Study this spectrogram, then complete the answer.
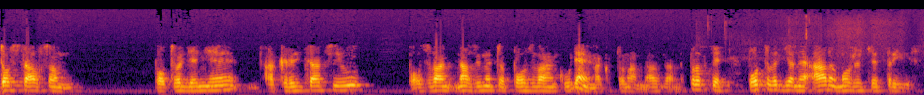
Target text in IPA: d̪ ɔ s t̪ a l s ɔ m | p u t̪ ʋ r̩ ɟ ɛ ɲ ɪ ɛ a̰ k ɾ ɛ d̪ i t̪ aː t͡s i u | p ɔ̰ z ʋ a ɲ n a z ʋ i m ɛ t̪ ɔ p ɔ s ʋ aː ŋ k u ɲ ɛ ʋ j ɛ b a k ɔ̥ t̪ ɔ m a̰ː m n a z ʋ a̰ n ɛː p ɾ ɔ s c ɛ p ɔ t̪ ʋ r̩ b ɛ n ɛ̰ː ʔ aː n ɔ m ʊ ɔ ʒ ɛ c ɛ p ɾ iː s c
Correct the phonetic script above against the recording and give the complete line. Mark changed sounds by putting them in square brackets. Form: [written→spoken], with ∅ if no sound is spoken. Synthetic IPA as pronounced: d̪ ɔ s t̪ a l s ɔ m | p [u→ɔ] t̪ ʋ r̩ ɟ ɛ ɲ ɪ ɛ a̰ k ɾ ɛ d̪ i t̪ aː t͡s i u | p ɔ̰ z ʋ a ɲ n a z ʋ i m ɛ t̪ ɔ p ɔ [s→z] ʋ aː ŋ k u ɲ ɛ ʋ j ɛ [b→m] a k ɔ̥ t̪ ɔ m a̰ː m n a z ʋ a̰ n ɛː p ɾ ɔ s c ɛ p ɔ t̪ ʋ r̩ [b→ɟ] ɛ n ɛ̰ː ʔ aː n ɔ m ʊ ɔ ʒ ɛ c ɛ p ɾ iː s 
